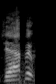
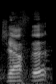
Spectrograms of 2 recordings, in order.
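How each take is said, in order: First: The middle consonant is a P sound. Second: The middle consonant is an F sound. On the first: "with a P" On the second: "like with an F"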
